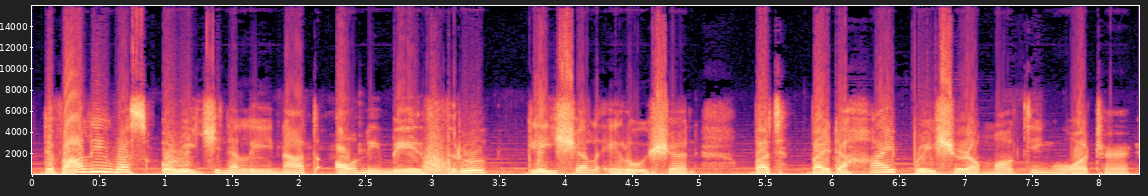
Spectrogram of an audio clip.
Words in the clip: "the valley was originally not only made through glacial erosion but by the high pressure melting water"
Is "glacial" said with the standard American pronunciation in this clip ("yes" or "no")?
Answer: yes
